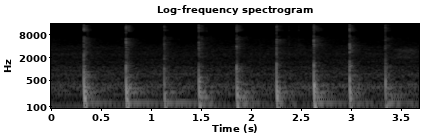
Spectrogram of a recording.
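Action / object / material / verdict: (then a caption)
tap / spruce guitar top / spruce / too thick. A torrefied Adirondack spruce guitar top is tapped ten times at a steady pace before thicknessing, each tap a short, dull knock with a faint low tone near 82 Hz that dies away almost at once. The tap tones are faint and not very musical, showing the top is not yet thinned enough.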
